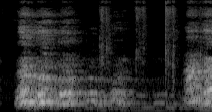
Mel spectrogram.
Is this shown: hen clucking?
no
